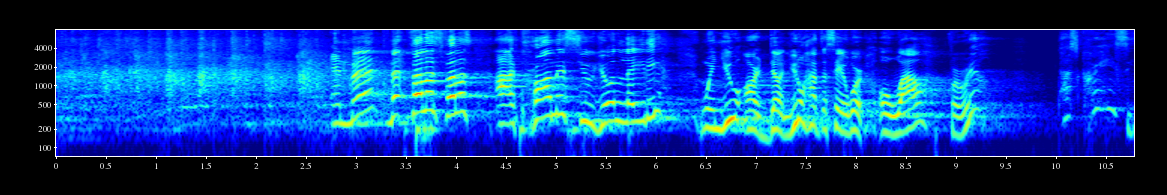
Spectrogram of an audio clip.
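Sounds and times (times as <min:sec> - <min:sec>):
round of applause: 0:00.0 - 0:04.1
speech: 0:02.8 - 0:09.4, 0:10.0 - 0:10.7.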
